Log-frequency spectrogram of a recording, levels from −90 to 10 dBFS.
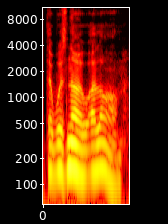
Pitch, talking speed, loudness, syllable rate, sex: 130 Hz, 220 wpm, -16 LUFS, 6.3 syllables/s, male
